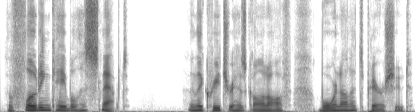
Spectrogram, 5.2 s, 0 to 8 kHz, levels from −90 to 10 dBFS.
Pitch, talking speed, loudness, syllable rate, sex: 135 Hz, 175 wpm, -20 LUFS, 6.1 syllables/s, male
